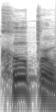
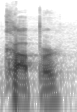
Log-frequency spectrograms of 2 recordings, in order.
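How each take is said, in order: First: The first vowel is a long 'oo' sound. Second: The first vowel is a short 'uh' sound. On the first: This is the name as it is normally said. "our youngest son is named Cooper" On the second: This is how the family says it at home. "We call him Cupper at home"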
